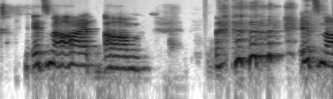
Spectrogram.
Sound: laughs

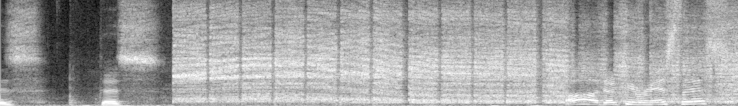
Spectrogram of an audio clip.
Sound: static buzzing

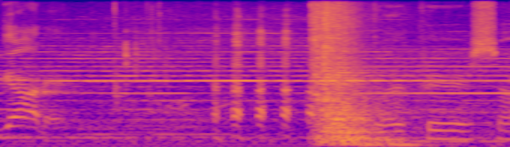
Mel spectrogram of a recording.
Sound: laughing; dramatic percussive music

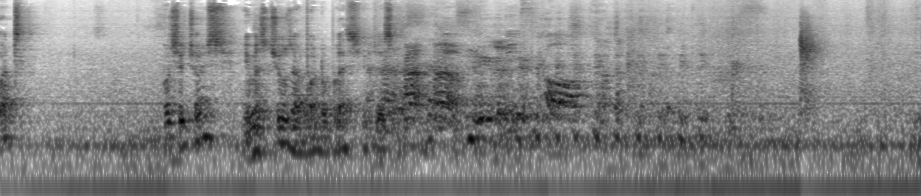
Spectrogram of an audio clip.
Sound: laughter

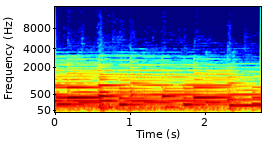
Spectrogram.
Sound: none

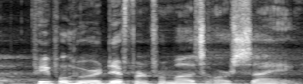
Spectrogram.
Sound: none

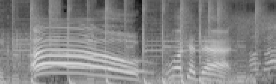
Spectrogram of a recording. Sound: men cheering

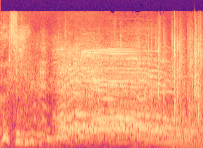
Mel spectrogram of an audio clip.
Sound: crowd; scattered laughter; applause

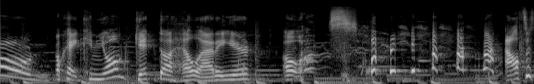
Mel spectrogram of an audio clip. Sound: laughing

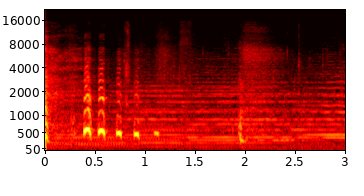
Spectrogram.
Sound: laughing

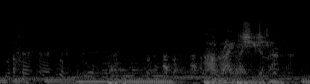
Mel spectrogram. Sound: all chuckling

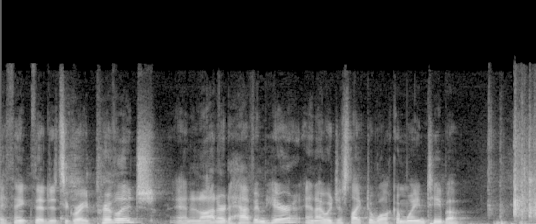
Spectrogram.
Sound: applause

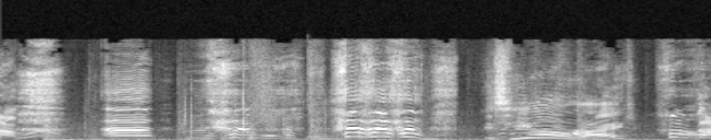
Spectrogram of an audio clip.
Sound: nervous laugh

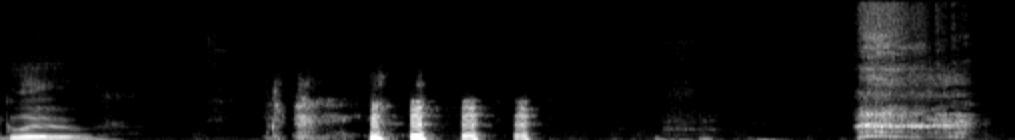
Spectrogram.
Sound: group laughs

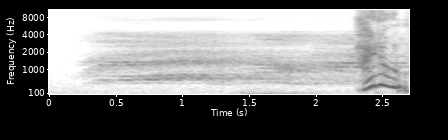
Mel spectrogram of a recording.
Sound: Zooble screaming

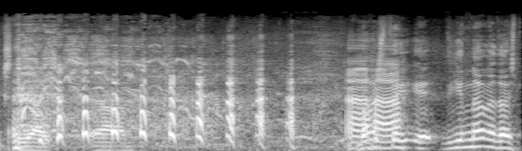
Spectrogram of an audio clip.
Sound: Conan laughing

